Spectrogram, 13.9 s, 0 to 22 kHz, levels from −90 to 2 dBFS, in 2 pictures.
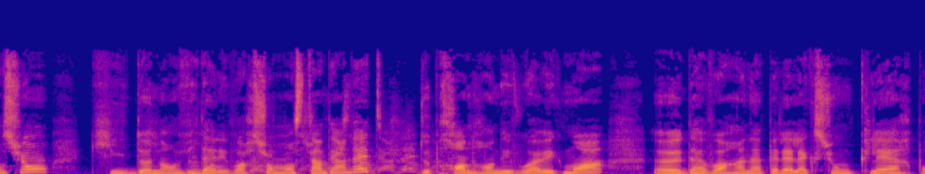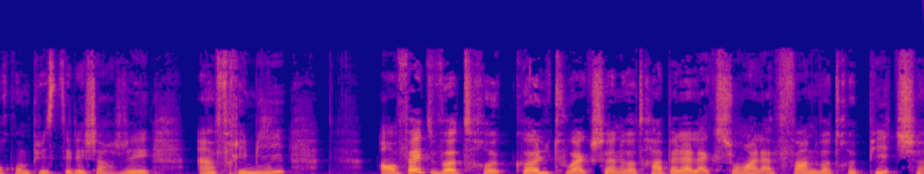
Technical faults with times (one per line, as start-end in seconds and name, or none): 1.05-3.69 feedback echo between two devices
